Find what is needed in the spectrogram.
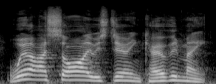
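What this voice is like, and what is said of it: Put-on Australian accent. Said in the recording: “I got three Australians in front of me”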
